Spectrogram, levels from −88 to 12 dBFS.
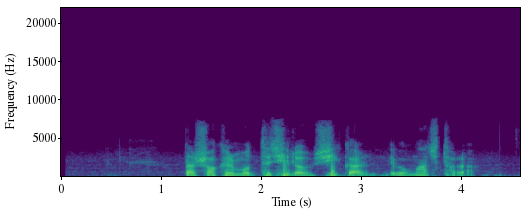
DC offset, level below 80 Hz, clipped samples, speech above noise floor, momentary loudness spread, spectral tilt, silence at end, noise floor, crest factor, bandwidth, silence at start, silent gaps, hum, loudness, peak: under 0.1%; -44 dBFS; under 0.1%; 40 dB; 8 LU; -7 dB/octave; 0.45 s; -60 dBFS; 20 dB; 7.4 kHz; 1.25 s; none; none; -20 LUFS; -2 dBFS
